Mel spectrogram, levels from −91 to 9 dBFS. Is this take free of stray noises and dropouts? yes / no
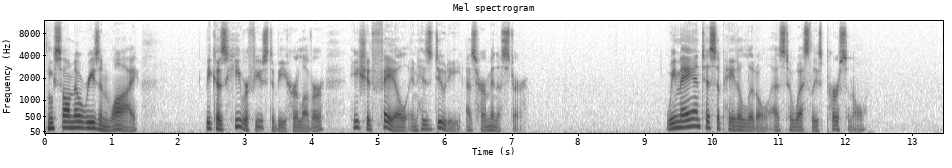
yes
